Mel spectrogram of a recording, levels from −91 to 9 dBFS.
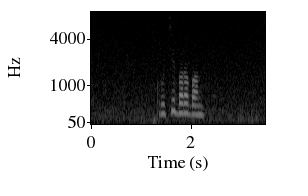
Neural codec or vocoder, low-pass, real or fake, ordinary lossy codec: none; 7.2 kHz; real; none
